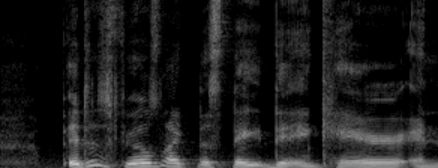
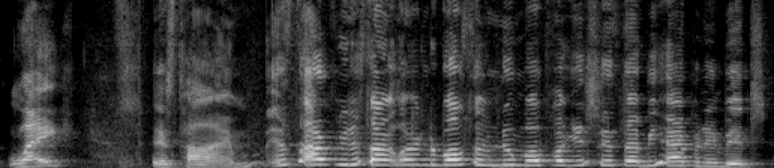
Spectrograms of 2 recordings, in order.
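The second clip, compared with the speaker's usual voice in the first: loud, high-pitched exhortation; emphatic yelling; 14 semitones higher, 13 dB louder than usual. Real, not acted. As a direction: yell it up high, urging them to wise up. Exhorts viewers to learn, yelling.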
